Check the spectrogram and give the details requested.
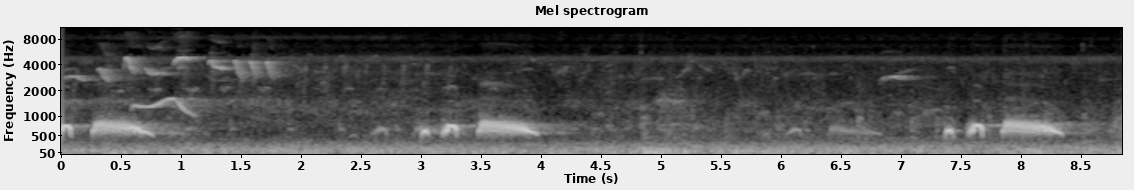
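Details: Spotted dove used as a ground luring decoy, with fine cooing delivery: three low coo phrases spaced a few seconds apart, each short notes then a long hoot, plus high whistled notes from other birds.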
